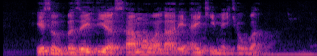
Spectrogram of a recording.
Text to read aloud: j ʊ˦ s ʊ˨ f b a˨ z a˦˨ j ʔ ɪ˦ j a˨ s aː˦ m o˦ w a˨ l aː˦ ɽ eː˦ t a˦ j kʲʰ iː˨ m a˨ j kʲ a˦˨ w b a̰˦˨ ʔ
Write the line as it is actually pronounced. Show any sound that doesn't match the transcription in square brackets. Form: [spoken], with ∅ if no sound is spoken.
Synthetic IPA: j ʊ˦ s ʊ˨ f b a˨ z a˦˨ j ʔ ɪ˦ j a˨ s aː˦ m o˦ w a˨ l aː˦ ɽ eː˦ [ʔ] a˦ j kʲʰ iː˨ m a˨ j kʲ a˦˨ w b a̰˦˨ ʔ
